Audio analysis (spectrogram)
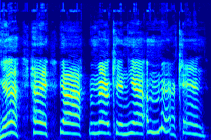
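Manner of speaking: high, loud mocking chant; mock rowdy Americans. Mocking the Americans in the backyards, high loud yell. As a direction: ham up the yelling neighbors. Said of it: "still in the backyards going".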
